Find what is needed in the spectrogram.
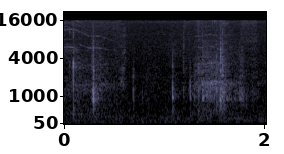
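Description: Near silence: room tone, with a couple of faint clicks in the first second.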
